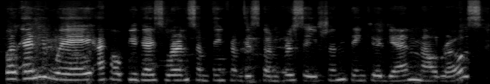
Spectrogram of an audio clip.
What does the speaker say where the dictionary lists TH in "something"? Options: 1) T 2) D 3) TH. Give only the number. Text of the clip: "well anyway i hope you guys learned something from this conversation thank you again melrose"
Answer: 1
